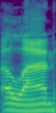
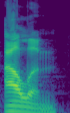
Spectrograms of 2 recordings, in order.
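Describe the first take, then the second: First: The name is said with a Brazilian pronunciation. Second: The name is said with an English pronunciation. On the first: The speaker calls it right. "how you pronounce it in Brazil" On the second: The speaker calls it wrong. "until he starts performing, I'm gonna call him Alan"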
